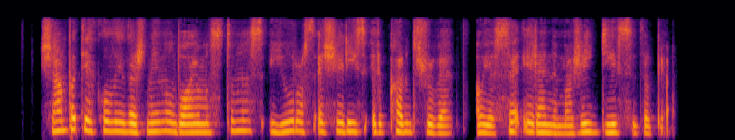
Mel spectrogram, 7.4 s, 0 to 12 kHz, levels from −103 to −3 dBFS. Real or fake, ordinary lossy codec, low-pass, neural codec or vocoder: fake; MP3, 64 kbps; 7.2 kHz; codec, 16 kHz, 1.1 kbps, Voila-Tokenizer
